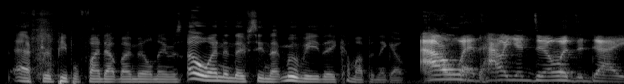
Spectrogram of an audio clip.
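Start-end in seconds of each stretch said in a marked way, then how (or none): 4.2-6.3 shrill, drawn-out, high, loud cartoon voice. Retelling how people greet him once they learn his middle name, in a SpongeBob chocolate lady voice. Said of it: "That sounds like the chocolate lady from SpongeBob SquarePants".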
